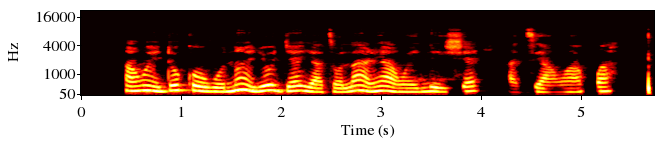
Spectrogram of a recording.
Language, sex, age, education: Yoruba, female, 46-60, tertiary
